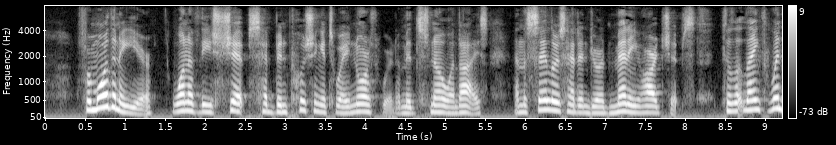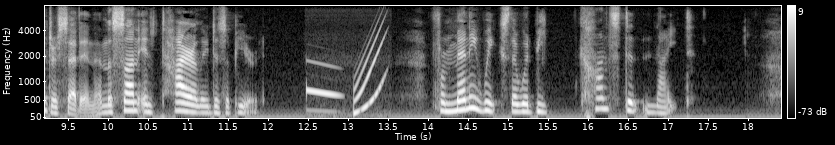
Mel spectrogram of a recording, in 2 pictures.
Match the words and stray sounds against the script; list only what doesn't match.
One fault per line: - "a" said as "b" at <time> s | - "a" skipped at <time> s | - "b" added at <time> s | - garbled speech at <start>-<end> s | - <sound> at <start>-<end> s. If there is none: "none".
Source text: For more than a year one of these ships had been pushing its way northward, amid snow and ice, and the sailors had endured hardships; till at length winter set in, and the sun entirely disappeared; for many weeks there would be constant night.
- "many" added at 7.1 s
- chirp at 12.5-13.5 s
